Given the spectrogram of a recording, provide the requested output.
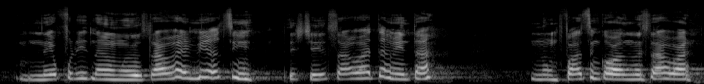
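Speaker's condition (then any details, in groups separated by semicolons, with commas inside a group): Traumatic brain injury, severe; serious accident, nerve damage with sequelae; 23 days in ICU, then vegetative state; regained sounds after predicted inability to speak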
